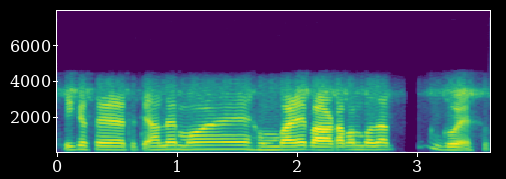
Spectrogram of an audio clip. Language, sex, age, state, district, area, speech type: Assamese, male, 18-30, Assam, Golaghat, urban, conversation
